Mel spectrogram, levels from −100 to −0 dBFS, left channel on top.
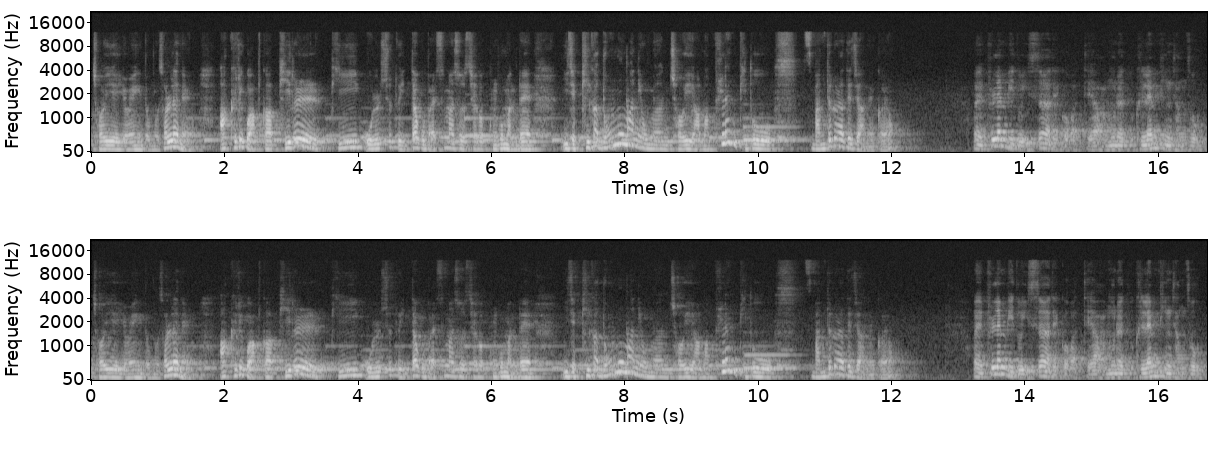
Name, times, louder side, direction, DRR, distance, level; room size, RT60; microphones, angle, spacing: voice 1, 0.0-10.6 10.8-12.1, left 2 dB, 85° left, 11 dB, 1.0 m, -24 dB
sound 1, 1.4-10.5, left 1 dB, 20° left, 3.0 m, -33 dB
voice 2, 13.2-16.6, right 1 dB, 45° right, 7 dB, 1.7 m, -27 dB
23.0 x 15.0 x 2.4 m, 1.2 s
head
